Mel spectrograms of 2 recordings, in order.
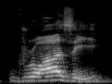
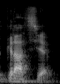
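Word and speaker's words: grazie: follow what you're saying there is no point going around saying grazi if what you're supposed to say is Gracia now of course you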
